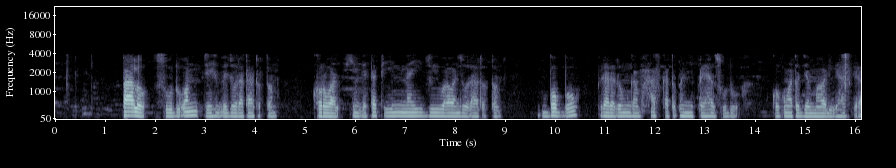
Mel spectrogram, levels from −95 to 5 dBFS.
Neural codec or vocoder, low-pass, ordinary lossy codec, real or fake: none; 7.2 kHz; AAC, 16 kbps; real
